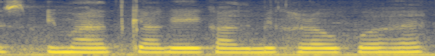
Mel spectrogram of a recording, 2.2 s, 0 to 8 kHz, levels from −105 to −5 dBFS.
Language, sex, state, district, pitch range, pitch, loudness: Hindi, female, Uttar Pradesh, Shamli, 220-230 Hz, 225 Hz, -12 LUFS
